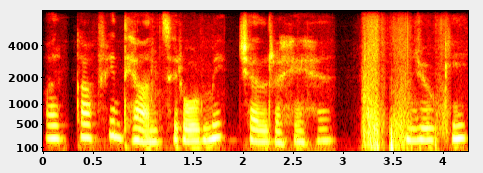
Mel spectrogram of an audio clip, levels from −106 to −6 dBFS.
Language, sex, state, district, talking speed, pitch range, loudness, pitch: Hindi, male, Himachal Pradesh, Shimla, 155 wpm, 195-240 Hz, -17 LUFS, 215 Hz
